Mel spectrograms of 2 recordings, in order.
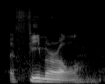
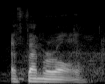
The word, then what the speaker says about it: ephemeral: Ephemeral. Ephemeral.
